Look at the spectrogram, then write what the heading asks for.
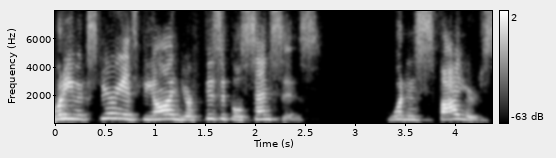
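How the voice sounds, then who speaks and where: A raised, projected voice with a bright, sharp tone shows big swings in loudness while the intonation stays fairly even. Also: woman, high pitch for a woman, moderate pace. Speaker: drag performer and ministry student. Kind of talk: conference talk. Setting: conference with live and online audience.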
